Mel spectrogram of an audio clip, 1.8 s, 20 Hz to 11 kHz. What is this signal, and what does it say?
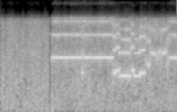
SSTV (slow-scan television), PD 290.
